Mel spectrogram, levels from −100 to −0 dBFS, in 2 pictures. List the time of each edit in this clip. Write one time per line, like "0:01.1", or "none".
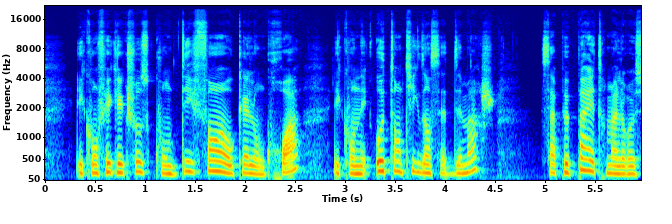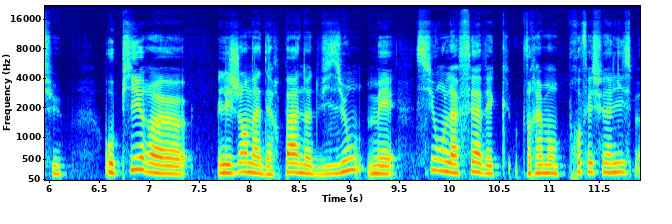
0:01.1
